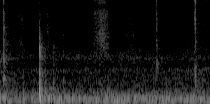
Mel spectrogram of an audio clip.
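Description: Faint handling sounds of paper: a few soft clicks and taps over a low room hum, one right at the start, one just under half a second in, and one near the end.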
